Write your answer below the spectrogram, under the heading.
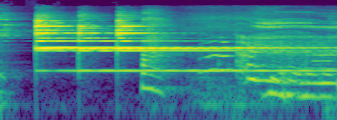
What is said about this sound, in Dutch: Ja, die mooie koeienbel die staat hier op tafel.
